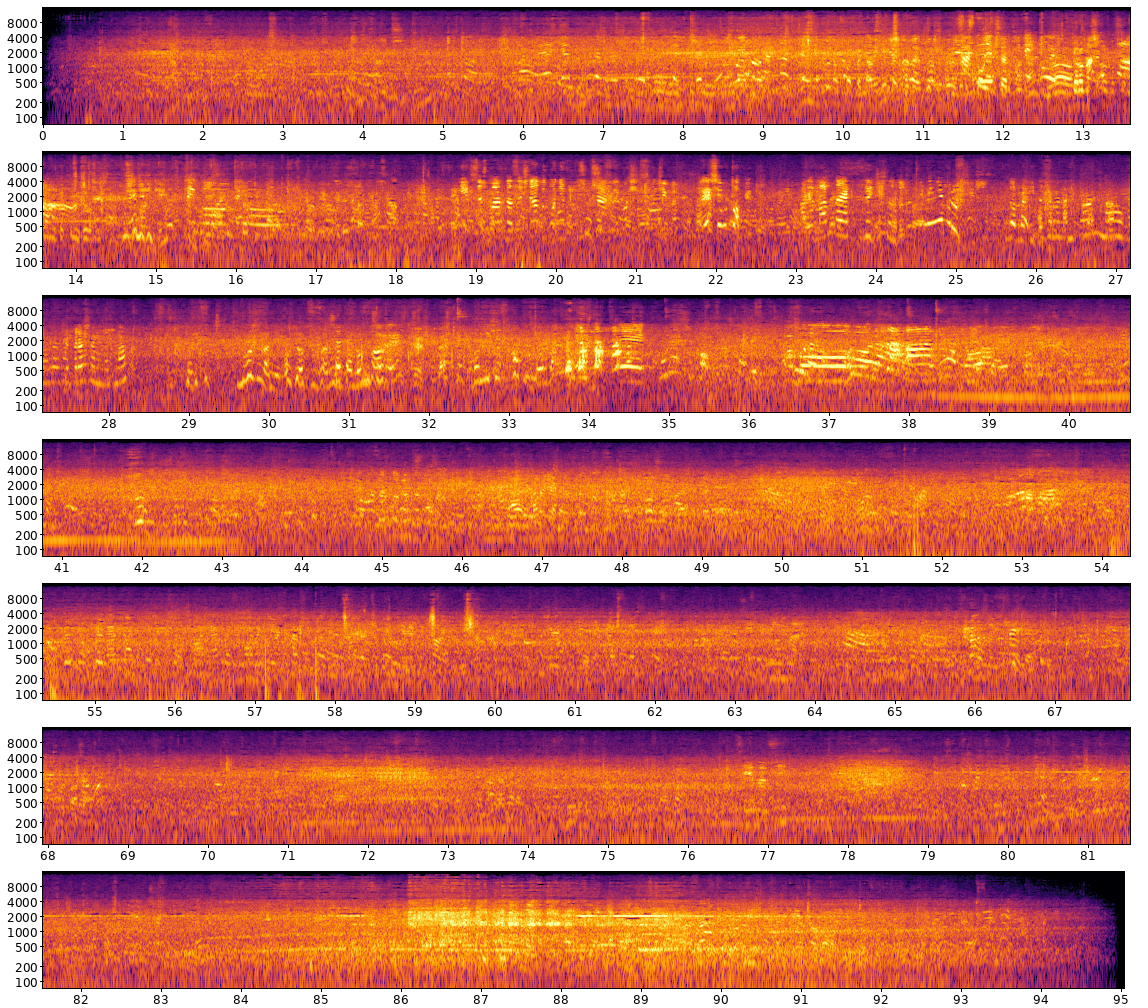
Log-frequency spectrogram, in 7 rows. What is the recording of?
warta river2 280510
28.05.2010: about 23.00. In a park located on the Warta river bank (in the center of Poznan, near of the Sw. Roch bridge). at that moment we have the flood and many, really many people walking along the Warta river banks observing how fast it is overfilling. The sound produced by dozens young people walking, sitting in park benches, drinking beer, smoking joints, talking and watching the Warta river.
night, voices, warta-river, city-park, park-bench, people, open-air-party, youngs, field-recording, flood, poznan, poland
